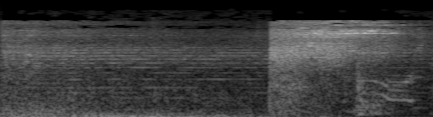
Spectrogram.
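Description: Action-film soundtrack under film music: a heavy low rumble of a car crash, then, about one and a half seconds in, a short burst of car windshield glass shattering.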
